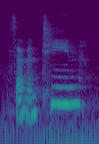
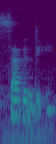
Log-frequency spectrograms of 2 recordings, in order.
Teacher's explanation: the sound in the teen should be a t pure t the sound in the ten should be a d like dog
